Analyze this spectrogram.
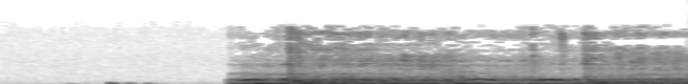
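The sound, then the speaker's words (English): Police gunfire at a street protest against police brutality in Lagos, Nigeria: a few faint knocks, then a sudden loud, dense roar of noise that holds to the end, with a couple of sharper cracks inside it. “Police open fire as protesters continue to demonstrate against police brutality in Nigeria.”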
